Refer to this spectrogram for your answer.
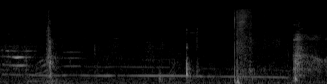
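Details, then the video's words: A cat crying at night, heard but not seen: a long, steady, level wail that slowly drops in pitch and fades, broken by clicks, knocks and brief bursts of a person talking nearby. "Crazy cat randomly making noises"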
